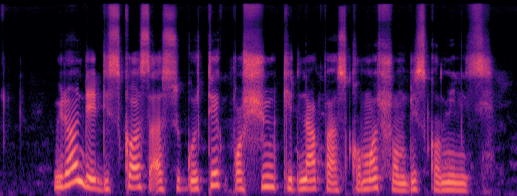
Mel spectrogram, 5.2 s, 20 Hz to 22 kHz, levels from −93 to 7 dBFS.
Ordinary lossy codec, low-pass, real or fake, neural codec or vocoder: none; none; fake; autoencoder, 48 kHz, 128 numbers a frame, DAC-VAE, trained on Japanese speech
